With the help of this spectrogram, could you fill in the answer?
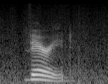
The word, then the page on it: varied: American English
